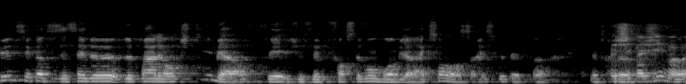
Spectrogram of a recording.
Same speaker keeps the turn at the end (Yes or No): Yes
